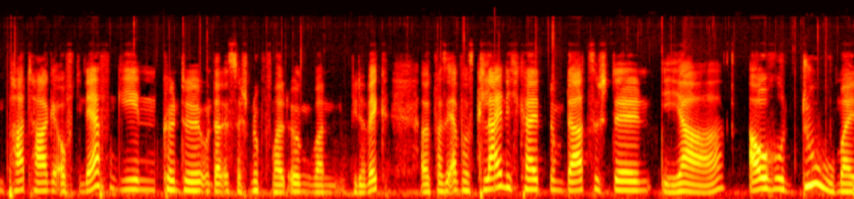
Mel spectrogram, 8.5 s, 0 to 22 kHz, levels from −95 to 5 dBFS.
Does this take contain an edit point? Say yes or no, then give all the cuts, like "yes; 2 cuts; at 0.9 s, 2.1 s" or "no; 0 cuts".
yes; 1 cut; at 4.7 s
